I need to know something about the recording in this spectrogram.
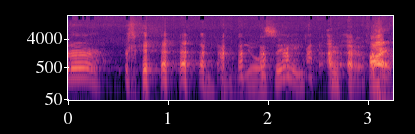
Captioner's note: laugh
